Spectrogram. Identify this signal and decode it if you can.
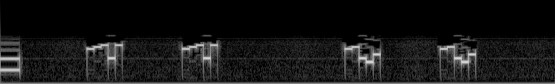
Five-tone selective call (ZVEI), heard as quick runs of five tones, tones of about 70 ms. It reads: 89030 89030 89315 89315
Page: /455/SDR/ZVEI/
